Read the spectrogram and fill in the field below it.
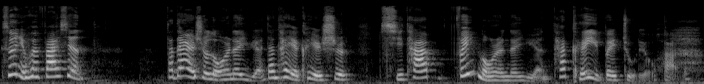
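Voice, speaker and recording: In a raised, projected voice, a woman speaks with a high pitch and very wide pitch swings. Her pace is fairly quick. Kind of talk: casual chat.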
